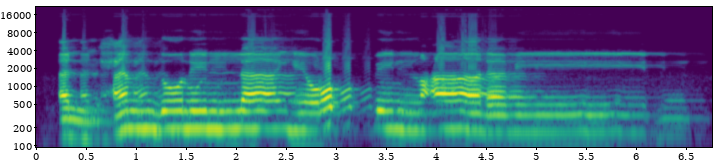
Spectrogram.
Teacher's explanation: الحمد میں لفظ ہا کو ہم نے بریک کرنا ہے، موٹا ہا نہیں کرنا، جو ہا کی بریک کی ادائیگی ہے وہ ہوگی، اور اس کے بعد لفظ اللہ کا نام بریک ہوگا ما قبل کسرے کی وجہ سے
